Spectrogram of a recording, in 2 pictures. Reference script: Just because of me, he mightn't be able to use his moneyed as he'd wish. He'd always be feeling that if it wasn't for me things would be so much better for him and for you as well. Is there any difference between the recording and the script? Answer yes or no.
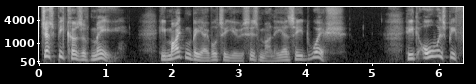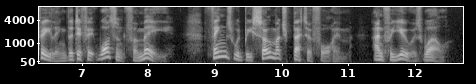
yes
